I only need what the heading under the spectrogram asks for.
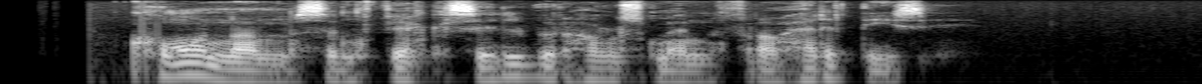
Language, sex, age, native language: Icelandic, male, 40-49, Icelandic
